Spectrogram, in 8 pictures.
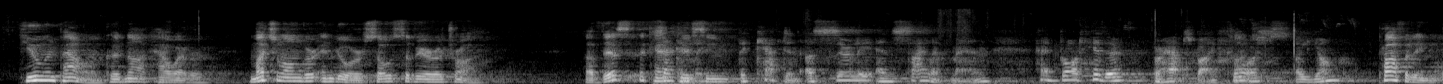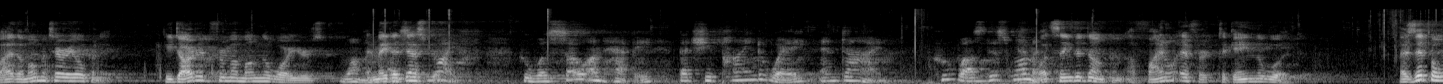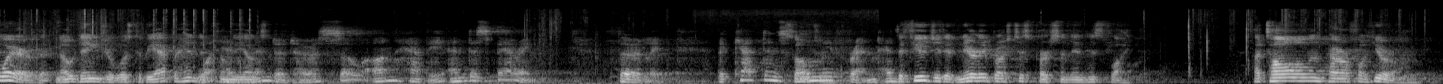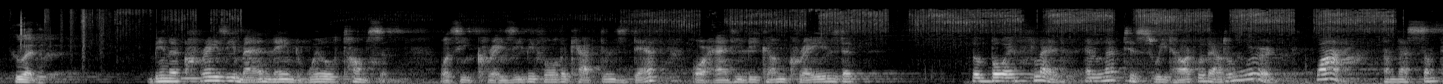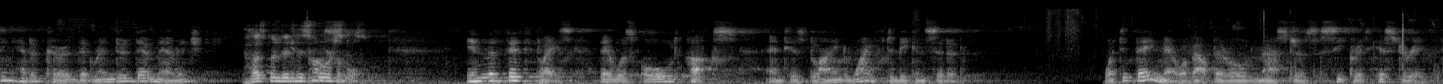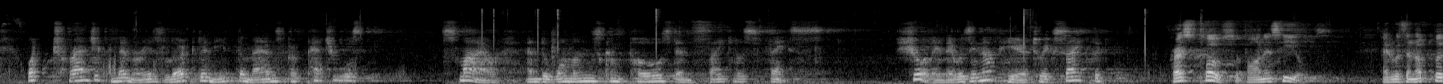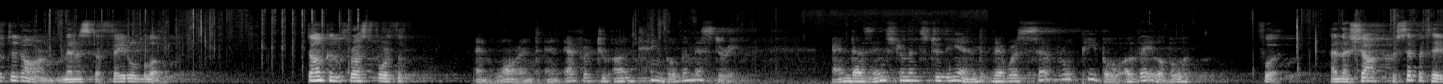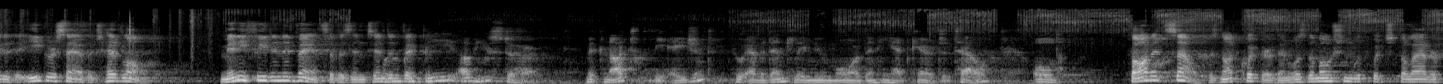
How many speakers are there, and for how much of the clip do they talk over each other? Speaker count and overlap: two, about 6%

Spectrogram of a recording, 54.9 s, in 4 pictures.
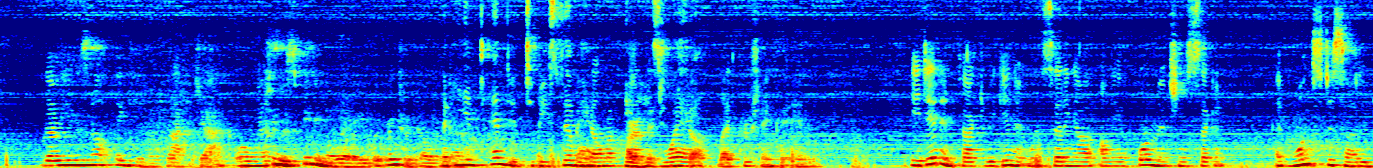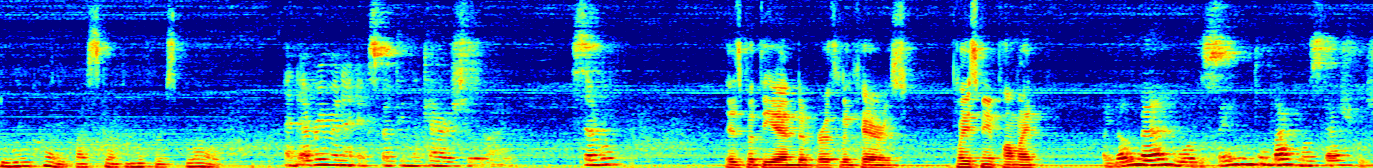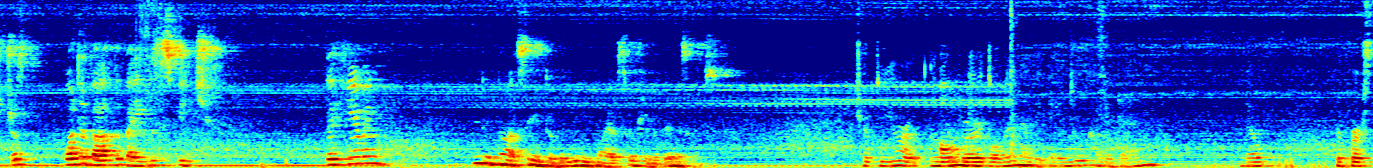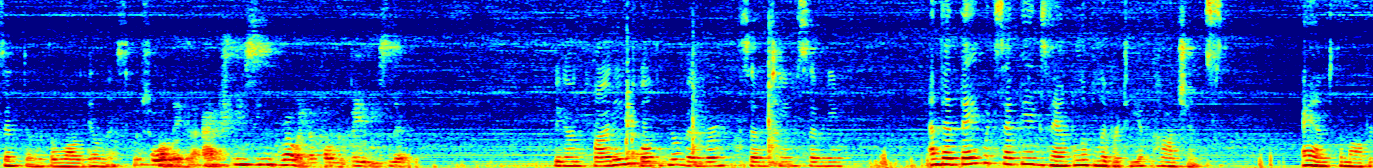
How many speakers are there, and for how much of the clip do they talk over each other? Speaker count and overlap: ten, about 8%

